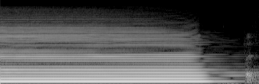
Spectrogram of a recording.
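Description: A low bottom B flat is held on a brass instrument with a buzzy, foghorn-like tone, one sustained loud note lasting about two seconds before it cuts off.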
